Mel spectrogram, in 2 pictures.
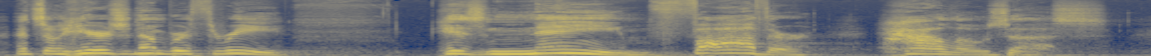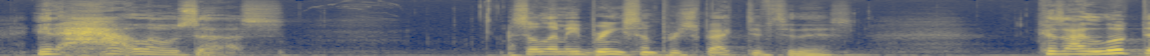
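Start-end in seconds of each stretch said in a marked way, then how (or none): none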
